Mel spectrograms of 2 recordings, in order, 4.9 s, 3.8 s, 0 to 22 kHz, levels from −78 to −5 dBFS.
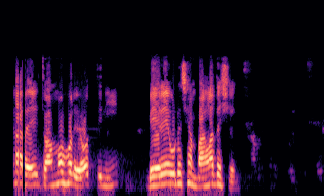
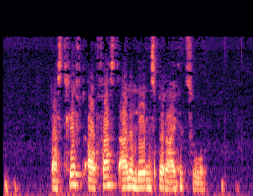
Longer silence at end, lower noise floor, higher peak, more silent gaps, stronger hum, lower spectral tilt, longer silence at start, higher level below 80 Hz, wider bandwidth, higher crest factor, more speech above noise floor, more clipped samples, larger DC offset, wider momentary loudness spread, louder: first, 1.35 s vs 0.45 s; first, -64 dBFS vs -41 dBFS; about the same, -2 dBFS vs 0 dBFS; neither; neither; about the same, -5 dB/octave vs -5.5 dB/octave; first, 0.2 s vs 0.05 s; second, -50 dBFS vs -38 dBFS; second, 7.8 kHz vs 11.5 kHz; about the same, 12 dB vs 12 dB; first, 51 dB vs 32 dB; neither; neither; about the same, 13 LU vs 11 LU; second, -14 LUFS vs -10 LUFS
